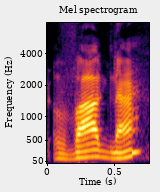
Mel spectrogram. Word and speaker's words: Wagner: As I said, I thought, as the Germans pronounce it, Wagner.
